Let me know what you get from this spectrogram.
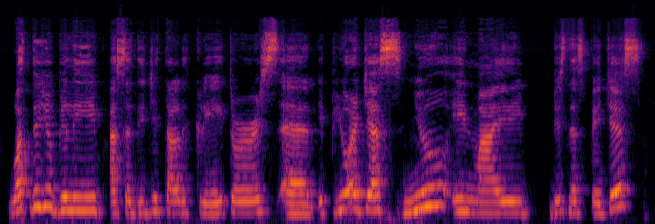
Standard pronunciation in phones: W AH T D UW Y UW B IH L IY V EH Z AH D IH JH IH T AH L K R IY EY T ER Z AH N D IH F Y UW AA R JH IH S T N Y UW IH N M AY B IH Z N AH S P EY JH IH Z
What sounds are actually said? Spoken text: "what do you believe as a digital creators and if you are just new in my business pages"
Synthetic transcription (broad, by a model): W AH T D UW Y UW B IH L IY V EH S AH D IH JH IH T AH L K R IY EY T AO S AH N D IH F Y UW AA R JH IH S T N Y UW IH N M AY B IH S N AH S P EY JH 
